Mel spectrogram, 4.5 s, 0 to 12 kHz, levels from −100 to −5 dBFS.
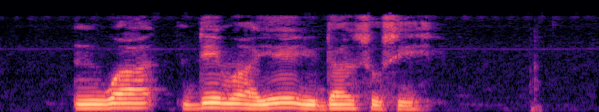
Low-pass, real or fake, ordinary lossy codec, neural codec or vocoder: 7.2 kHz; real; Opus, 32 kbps; none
